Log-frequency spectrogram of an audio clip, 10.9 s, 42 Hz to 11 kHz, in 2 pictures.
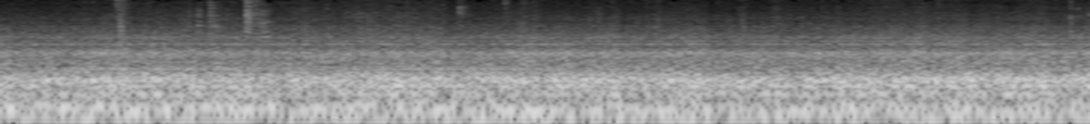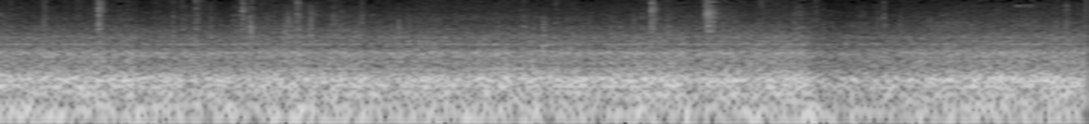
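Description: Cabin noise of a Boeing 737-900ER taxiing: a steady low rumble from its CFM56 engines at idle and its rolling wheels, with faint steady whine tones and occasional light clicks.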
